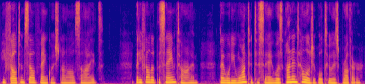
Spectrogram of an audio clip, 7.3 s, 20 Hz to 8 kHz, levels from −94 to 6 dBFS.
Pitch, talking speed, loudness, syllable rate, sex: 195 Hz, 205 wpm, -17 LUFS, 5.8 syllables/s, female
